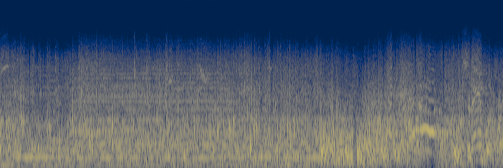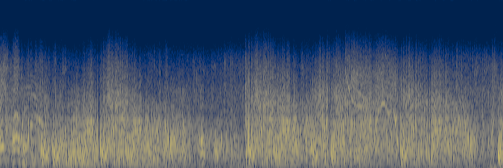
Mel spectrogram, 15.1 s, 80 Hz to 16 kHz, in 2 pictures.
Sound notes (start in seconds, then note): 0.2 horse hooves patter; 4.7 gunshots blast; 6.1 soldier groans; 8.1 gunshots blast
